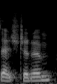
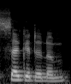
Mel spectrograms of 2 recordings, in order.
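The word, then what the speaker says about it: Segedunum: And basically, the only new thing that we learnt was that it's not actually pronounced sedulum; it's segadunum. Segadunum. Yep.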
